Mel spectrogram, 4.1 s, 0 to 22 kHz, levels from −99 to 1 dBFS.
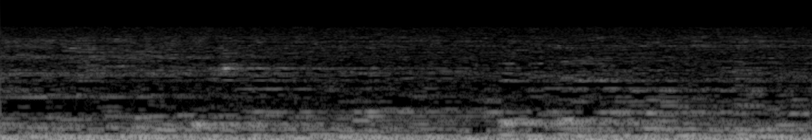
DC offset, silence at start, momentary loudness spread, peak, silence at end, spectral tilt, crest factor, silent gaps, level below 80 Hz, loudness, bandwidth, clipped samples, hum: under 0.1%; 0 s; 3 LU; -32 dBFS; 0 s; -6.5 dB/octave; 12 dB; none; -48 dBFS; -48 LUFS; 10 kHz; under 0.1%; none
